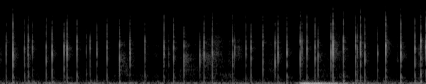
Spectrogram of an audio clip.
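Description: A thin, solid, colorful printed cardboard shopping tag is held edge-on in one hand while long acrylic nails scratch and tap along its edge. Rapid, crisp, bright clicks and scratchy strokes fire in quick, uneven succession over a soft low rumble, with no ring after each tap. The sound swells louder for about a second partway through before settling back into lighter tapping.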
